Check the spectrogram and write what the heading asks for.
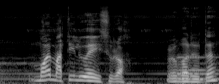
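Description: A man speaking in two short phrases over a steady sustained musical drone, with crickets chirping in the background.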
